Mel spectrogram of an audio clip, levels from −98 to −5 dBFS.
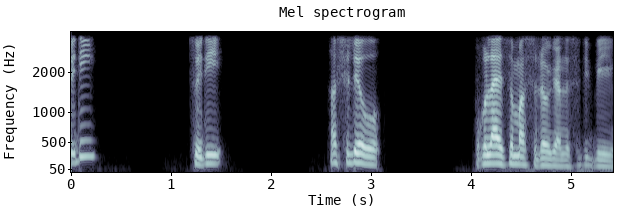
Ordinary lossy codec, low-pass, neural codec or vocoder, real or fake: none; 3.6 kHz; codec, 16 kHz in and 24 kHz out, 0.4 kbps, LongCat-Audio-Codec, two codebook decoder; fake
